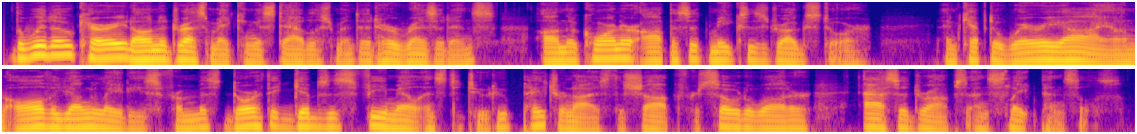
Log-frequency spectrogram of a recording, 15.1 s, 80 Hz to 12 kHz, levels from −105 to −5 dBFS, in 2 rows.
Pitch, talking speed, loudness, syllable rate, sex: 110 Hz, 185 wpm, -19 LUFS, 5.6 syllables/s, male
